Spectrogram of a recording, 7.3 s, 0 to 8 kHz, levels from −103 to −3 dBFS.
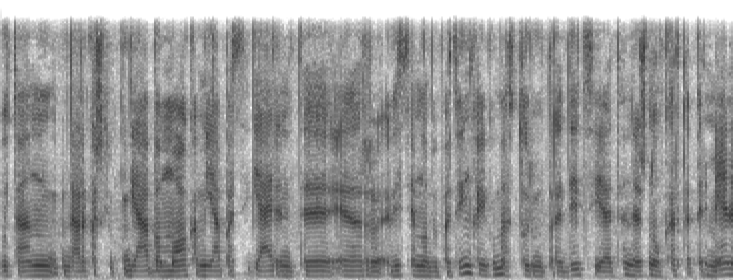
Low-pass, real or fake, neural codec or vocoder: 7.2 kHz; real; none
